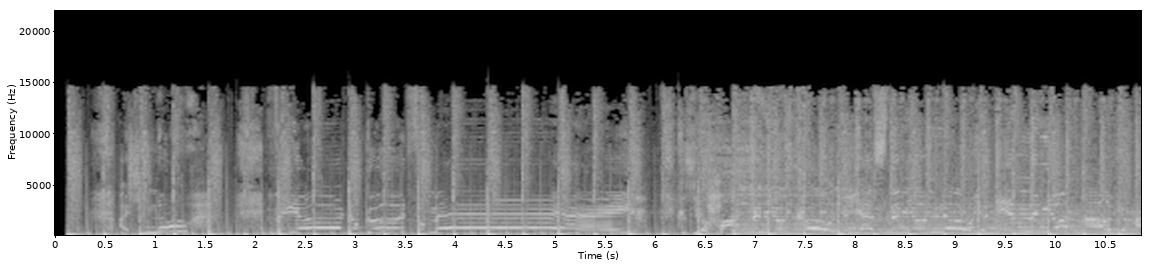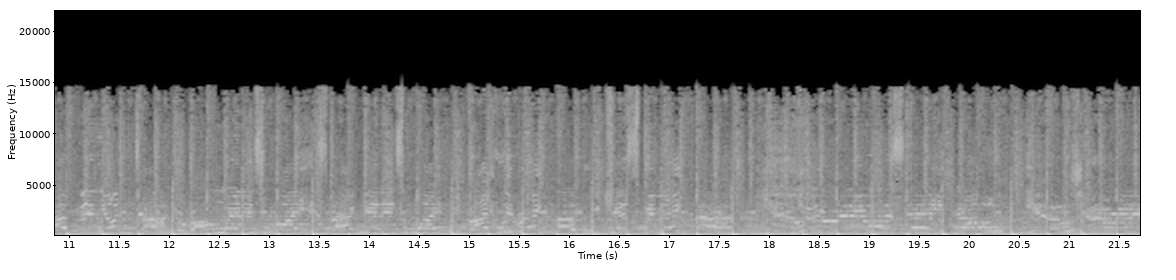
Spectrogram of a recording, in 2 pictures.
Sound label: speedup english ringtone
